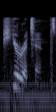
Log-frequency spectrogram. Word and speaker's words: puritans: uh clean right um so when we pronounce this word uh we we put sort of an i before that u and that's how we we we make that u or sound pure puritans okay so let's uh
